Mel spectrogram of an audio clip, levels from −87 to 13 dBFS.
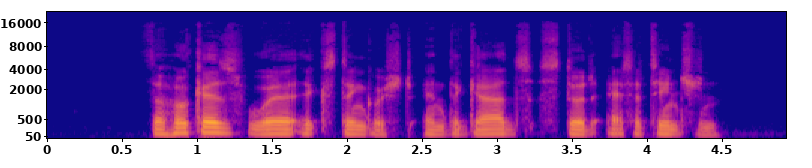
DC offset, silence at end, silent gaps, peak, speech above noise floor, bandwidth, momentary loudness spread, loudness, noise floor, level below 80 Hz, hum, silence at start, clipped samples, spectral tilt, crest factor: under 0.1%; 0.45 s; none; -2 dBFS; 61 dB; 15 kHz; 13 LU; -22 LUFS; -82 dBFS; -56 dBFS; none; 0.7 s; under 0.1%; -7 dB/octave; 20 dB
